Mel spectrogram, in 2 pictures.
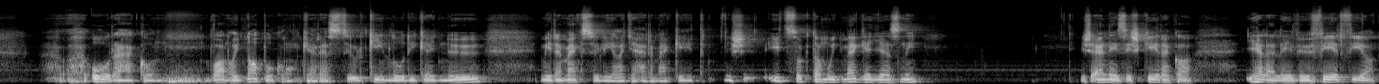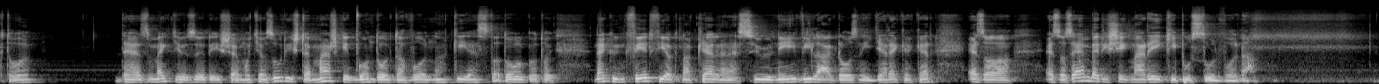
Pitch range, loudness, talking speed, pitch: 110-155 Hz, -18 LUFS, 115 wpm, 115 Hz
